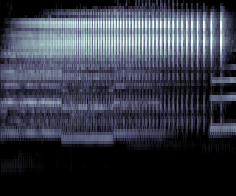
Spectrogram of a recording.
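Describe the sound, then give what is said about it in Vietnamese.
A room door creaking open by itself: one long, drawn-out, fairly loud creak that breaks into distinct, slowing ticks toward the end. “Vị Vương Sư Thúc này vừa dứt lời, cửa phòng tự động mở ra”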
